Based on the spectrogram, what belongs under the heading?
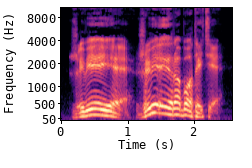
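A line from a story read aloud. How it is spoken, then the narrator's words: Angry bark. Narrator (Russian): Сердито рявкнул стражник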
